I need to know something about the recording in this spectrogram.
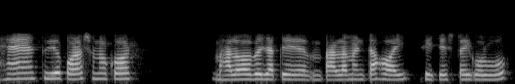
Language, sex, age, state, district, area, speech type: Bengali, female, 18-30, West Bengal, Nadia, rural, conversation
